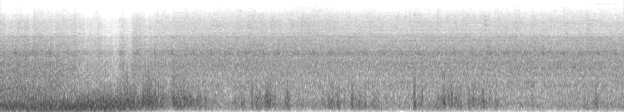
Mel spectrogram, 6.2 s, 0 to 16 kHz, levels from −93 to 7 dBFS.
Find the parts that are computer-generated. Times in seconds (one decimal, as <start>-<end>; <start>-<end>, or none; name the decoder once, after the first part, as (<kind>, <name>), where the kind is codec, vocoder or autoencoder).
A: 0.0-1.4 (vocoder, BigVGAN v2); 1.8-2.7; 5.6-6.2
